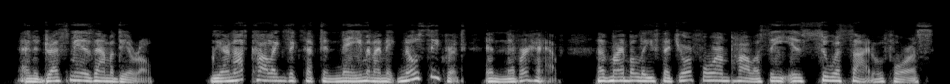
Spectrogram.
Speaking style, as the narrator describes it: said Amadeiro in a clearly annoyed and low-pitched growl

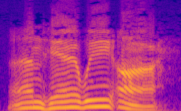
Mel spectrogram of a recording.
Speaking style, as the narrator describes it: said Owens, sighing audibly

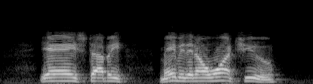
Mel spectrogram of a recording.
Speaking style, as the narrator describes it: George shouted back over his shoulder as he left

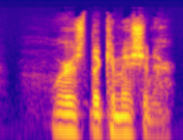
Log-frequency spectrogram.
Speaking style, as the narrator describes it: he mumbled, hot with mortification

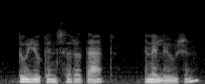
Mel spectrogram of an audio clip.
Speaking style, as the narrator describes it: Kalinin asked

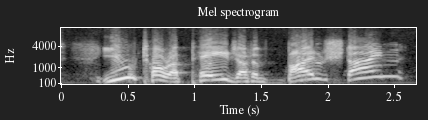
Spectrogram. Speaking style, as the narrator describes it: He shrieked it

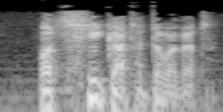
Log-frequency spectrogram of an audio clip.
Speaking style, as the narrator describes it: he said harshly

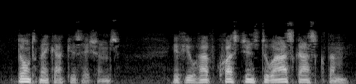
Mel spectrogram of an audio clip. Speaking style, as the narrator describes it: said Voronova sharply

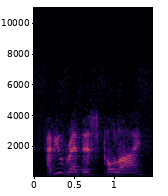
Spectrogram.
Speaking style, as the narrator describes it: He said stiffly

